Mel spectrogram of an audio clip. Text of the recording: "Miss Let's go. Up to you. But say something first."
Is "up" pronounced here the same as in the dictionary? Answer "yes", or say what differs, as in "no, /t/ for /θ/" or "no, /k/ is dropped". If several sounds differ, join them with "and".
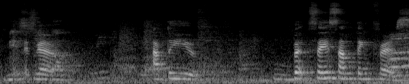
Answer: no, /f/ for /p/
